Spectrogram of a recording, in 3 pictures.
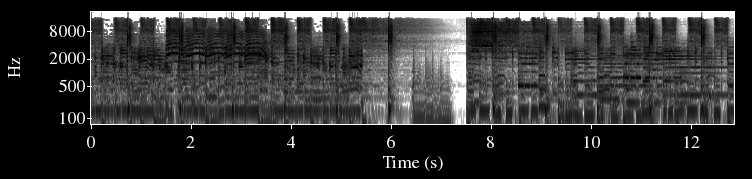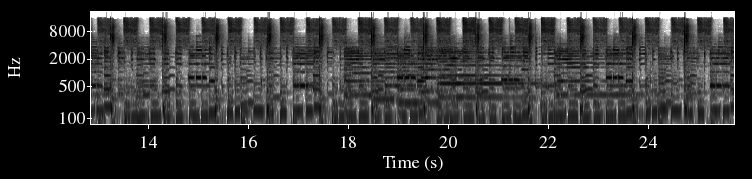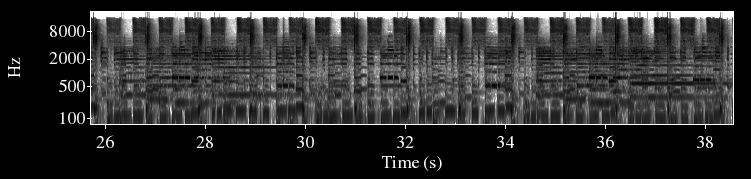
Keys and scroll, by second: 1.7 Return, 2.8 v, 3.0 Up, 3.3 Right, 3.8 Up, 5.8 Down, 7.5 Return, 8.7 alt+Tab, 14.8 Tab, 15.3 alt+Tab, 15.6 space, 18.4 alt+Tab, 19.9 space, 20.9 Tab, 21.8 Tab, 27.8 ctrl+t, 35.5 Return, 35.8 Up, 37.0 Down, 37.4 Up, 37.6 Down, 38.4 Up.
